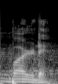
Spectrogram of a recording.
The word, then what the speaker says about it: bird: बी से पढ़ेंगे ब, इस आई के बाद आर है तो आई का उच्चारण अ के रूप में, आर से र होगा, डी से ड, आर से र जो है ऊपर लगेगा, तो यह हो गया बर्ड।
